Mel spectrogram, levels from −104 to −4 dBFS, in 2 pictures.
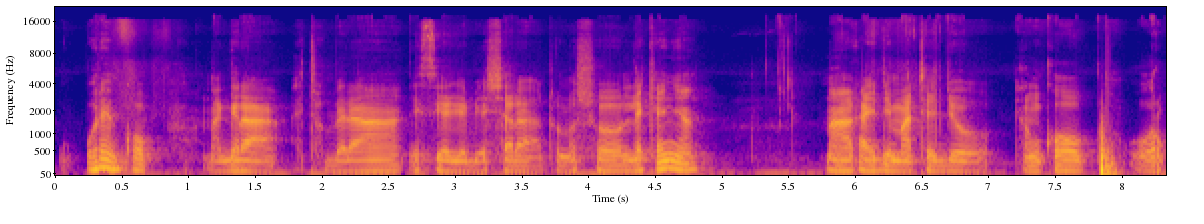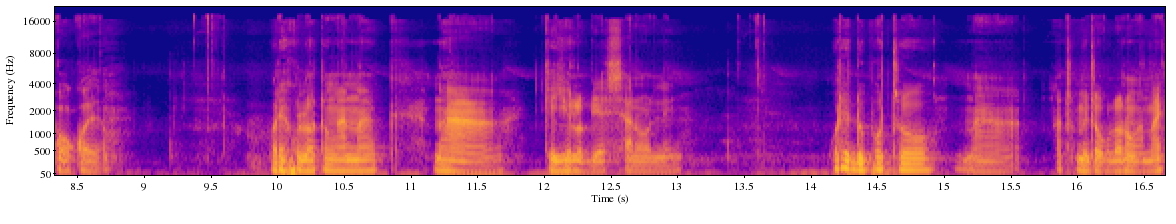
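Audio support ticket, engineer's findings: Chunks out of order, 7.88 to 7.90 s, right after "naa kaidim atejo enkop". Brief jumbled blip. One 10 ms block played one slot late, after the block that should follow it. No audio lost, but the sequence is swapped, leaving three hard joins, each a waveform discontinuity. Probable component: buffer or jitter queue reordering on write or playout.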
